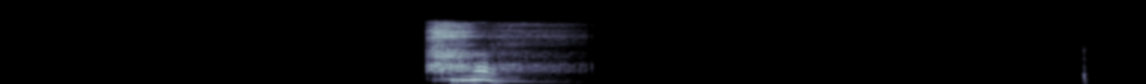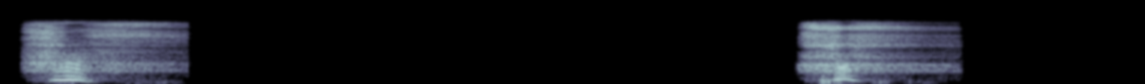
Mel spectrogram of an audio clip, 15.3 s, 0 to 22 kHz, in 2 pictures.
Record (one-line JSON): {"exhalation_length": "15.3 s", "exhalation_amplitude": 27240, "exhalation_signal_mean_std_ratio": 0.27, "survey_phase": "alpha (2021-03-01 to 2021-08-12)", "age": "45-64", "gender": "Female", "wearing_mask": "No", "symptom_none": true, "smoker_status": "Ex-smoker", "respiratory_condition_asthma": false, "respiratory_condition_other": false, "recruitment_source": "REACT", "submission_delay": "5 days", "covid_test_result": "Negative", "covid_test_method": "RT-qPCR"}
